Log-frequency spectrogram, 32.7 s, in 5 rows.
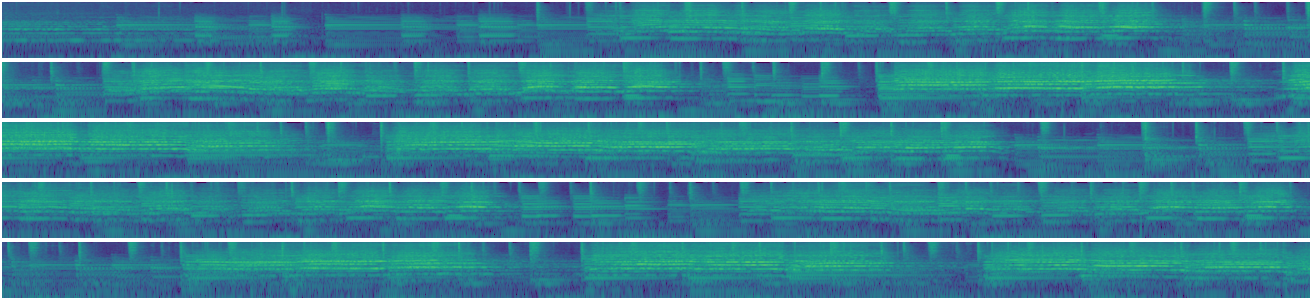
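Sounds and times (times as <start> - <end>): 
twelve-bar blues music: 0.1 - 32.6.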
